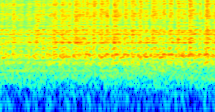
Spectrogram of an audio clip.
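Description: Pipa played with a continuous rapid tremolo across the strings, the notes blurring into one dense, unbroken wash of sound rather than separate plucks.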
